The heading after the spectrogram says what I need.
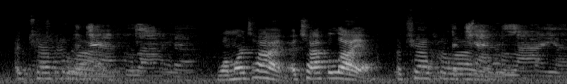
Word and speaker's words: Atchafalaya: Again, Atchafalaya. Atchafalaya.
